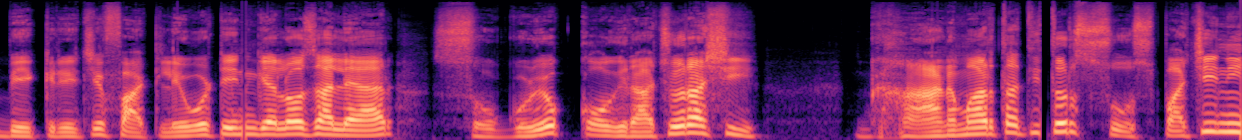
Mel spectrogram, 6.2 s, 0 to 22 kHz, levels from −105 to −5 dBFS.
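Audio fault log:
1.22–1.24 s and 5.21–5.25 s, block of digital silence: The speech drops abruptly to dead silence and returns just as suddenly. The first gap lasts 20 ms. The second lasts 40 ms. In both, a stretch of samples was replaced by zeros with no fade in or out, most plausibly because the output buffer was not filled in time.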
